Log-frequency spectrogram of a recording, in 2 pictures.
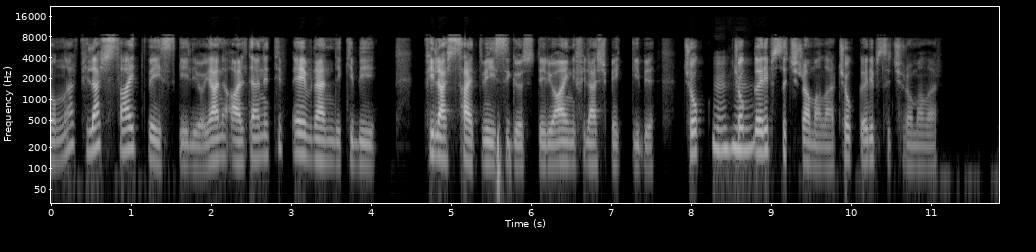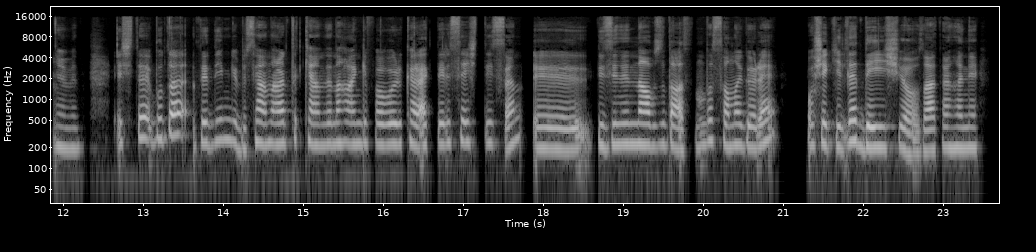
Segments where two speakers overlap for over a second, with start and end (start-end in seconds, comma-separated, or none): none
